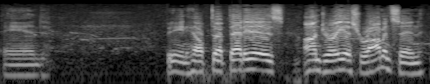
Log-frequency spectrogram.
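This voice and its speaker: A man calling a high school football game play by play from the stadium booth. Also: drawn-out words, slight background noise, rough recording. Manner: rising excitement on big plays. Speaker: play-by-play announcer. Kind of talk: sports play-by-play commentary. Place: press box at an outdoor stadium.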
